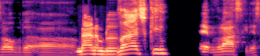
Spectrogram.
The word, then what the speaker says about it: Blavatsky: Yeah, Blavatsky, that's how you say her name.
